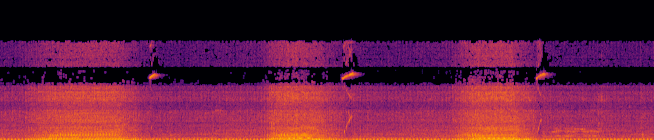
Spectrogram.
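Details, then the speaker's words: Honda Scoopy injection CVT after repair of initial-pull shudder and loud squeal: three throttle blips from idle, each pulling away evenly without shudder or squeal; clutch now engages smoothly, problem fixed. "teman-teman seperti ini ya ini penyakitnya udah sembuh udah saya cek coba-coba Maju mundur maju mundur penyakitnya udah sembuh ya"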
